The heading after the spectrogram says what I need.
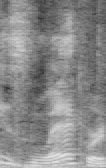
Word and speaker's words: Slackware: A pronúncia é Slackware, caramba. Tipo, não inventa a pronúncia.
